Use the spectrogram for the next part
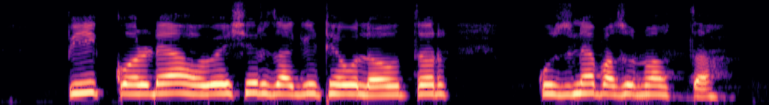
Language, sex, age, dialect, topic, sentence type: Marathi, male, 31-35, Southern Konkan, agriculture, statement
